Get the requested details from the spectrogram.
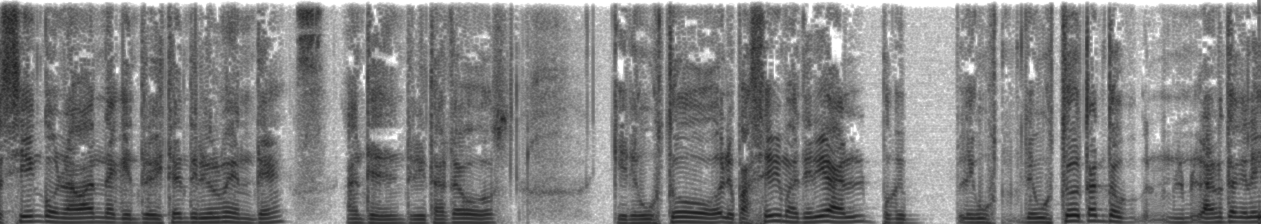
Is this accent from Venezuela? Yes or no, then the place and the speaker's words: no; Argentina; acá nosotros, como argentinos, para nosotros es muy difícil llegar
